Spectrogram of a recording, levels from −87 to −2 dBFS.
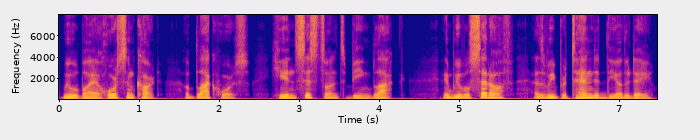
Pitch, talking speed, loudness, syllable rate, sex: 130 Hz, 215 wpm, -18 LUFS, 5.3 syllables/s, male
